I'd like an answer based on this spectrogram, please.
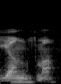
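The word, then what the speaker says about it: Jongsma: I pronounce the J like a Y, Youngsma.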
